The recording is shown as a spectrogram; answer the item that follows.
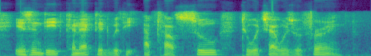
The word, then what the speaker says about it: aperçu: indeed connected with the aperçu to which I was referring.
